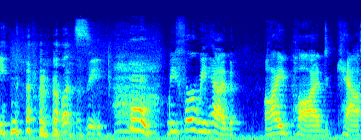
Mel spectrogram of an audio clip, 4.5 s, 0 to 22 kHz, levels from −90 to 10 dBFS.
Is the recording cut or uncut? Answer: cut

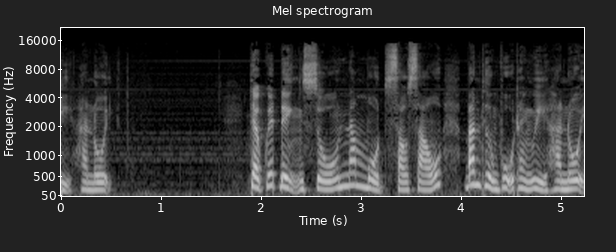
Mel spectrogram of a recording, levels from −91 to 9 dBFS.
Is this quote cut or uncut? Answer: uncut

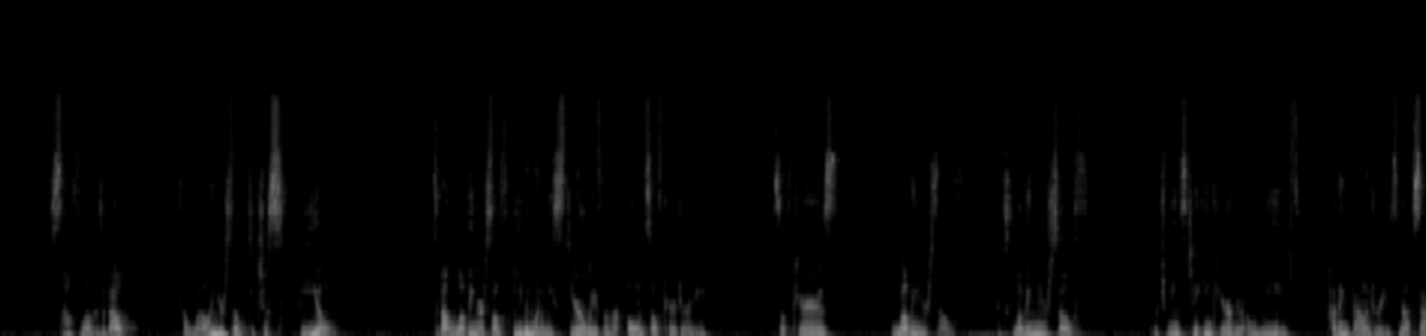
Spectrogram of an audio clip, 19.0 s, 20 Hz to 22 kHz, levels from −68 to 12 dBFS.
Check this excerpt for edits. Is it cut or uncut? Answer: cut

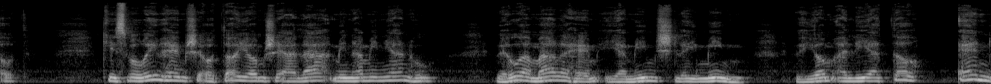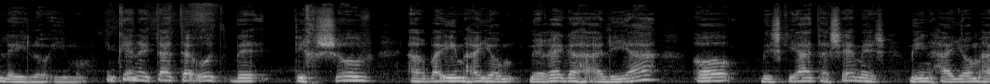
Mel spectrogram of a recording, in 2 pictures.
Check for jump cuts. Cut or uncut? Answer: cut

